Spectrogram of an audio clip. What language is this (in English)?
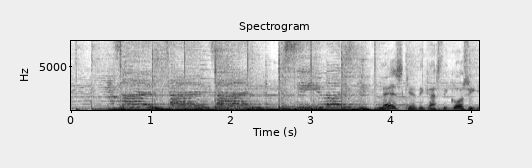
Greek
